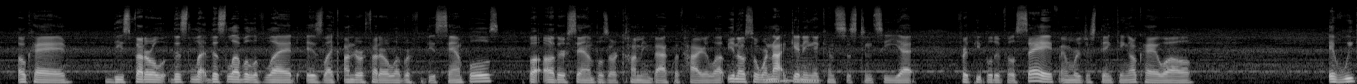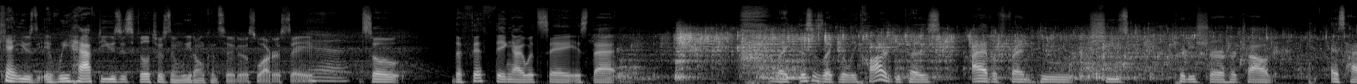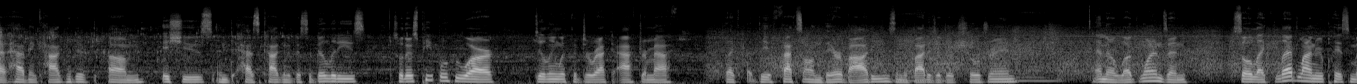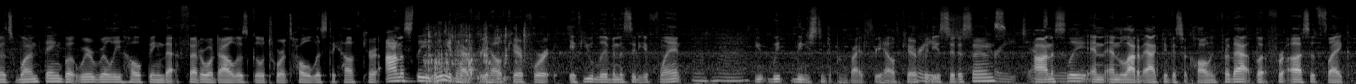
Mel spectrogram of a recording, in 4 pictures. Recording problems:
household noises; loud; throughout; 5 dB below the speech

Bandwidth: 16.5 kHz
